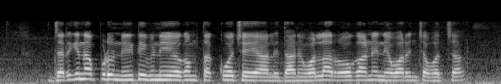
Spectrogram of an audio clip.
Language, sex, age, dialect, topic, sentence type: Telugu, female, 31-35, Telangana, agriculture, question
